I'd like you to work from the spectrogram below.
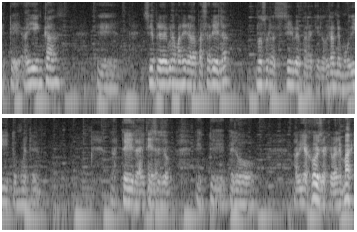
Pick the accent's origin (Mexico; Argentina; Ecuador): Argentina; Chaco; A decir verdad, debe ser el Cacuy, porque yo soy chaqueño y tenemos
